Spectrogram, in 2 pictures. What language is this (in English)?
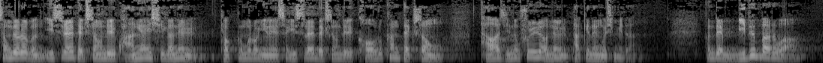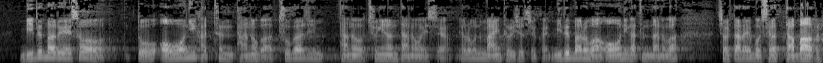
Korean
